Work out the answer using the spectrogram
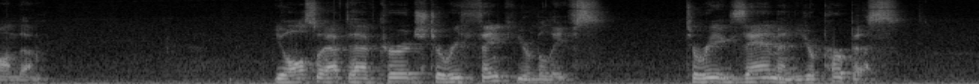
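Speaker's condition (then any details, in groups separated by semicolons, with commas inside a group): No condition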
